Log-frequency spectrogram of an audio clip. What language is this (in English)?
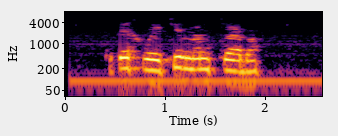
Ukrainian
